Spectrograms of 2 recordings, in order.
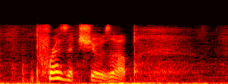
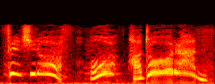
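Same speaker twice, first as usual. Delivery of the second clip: high finishing-move cry; battle command; 11 semitones higher than usual. Acted. Trainer ordering the finishing move, high battle cry.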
